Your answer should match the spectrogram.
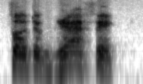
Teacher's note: And when I add IC to photograph, it becomes photographic. The stress is on the third syllable.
